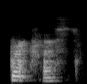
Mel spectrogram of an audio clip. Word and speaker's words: breakfast: طيب ايه رأيكم لو جربناه مثلا ننطقها غلط؟ تمام. آه شايفين الكلمة دي أهو الاسترس هنا على المقطع الأول. breakfast breakfast breakfast breakfast breakfast breakfast breakfast sorry breakfast.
